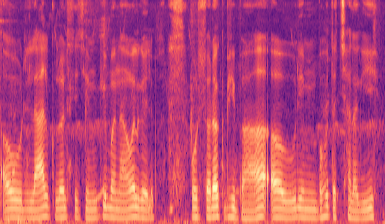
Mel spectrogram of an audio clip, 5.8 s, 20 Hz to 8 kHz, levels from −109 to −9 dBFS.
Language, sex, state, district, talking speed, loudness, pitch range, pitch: Hindi, male, Bihar, Vaishali, 155 wpm, -20 LUFS, 110-125 Hz, 115 Hz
